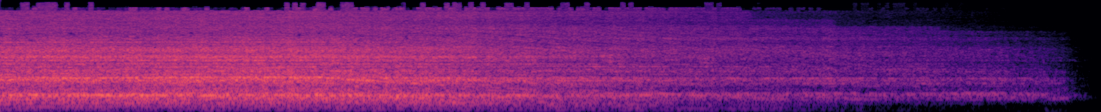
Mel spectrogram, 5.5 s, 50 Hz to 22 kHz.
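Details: Old Hoover Junior 375 upright vacuum (1950s–60s), stored for decades, after refitting the brush-roll belt: steady high motor whine with no brush slap, winding down smoothly to silence. The motor sounds healthy.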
